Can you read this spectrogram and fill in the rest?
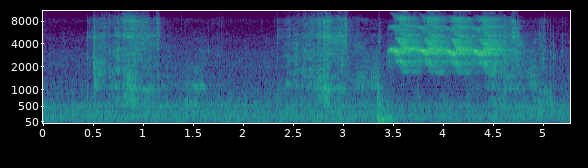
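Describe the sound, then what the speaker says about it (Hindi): Potatoes being stir-fried with spices in a pan for an aloo gajar matar sabzi, giving a steady sizzle with scraping stirs that swell louder and brighter toward the end, with no talk. "आँच थोड़ी सी तेज़ कर दें और आलूओं को थोड़ा सा फ्राई कर लें मसाले के साथ।"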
